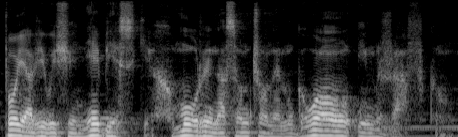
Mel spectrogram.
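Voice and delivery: usual speaking voice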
